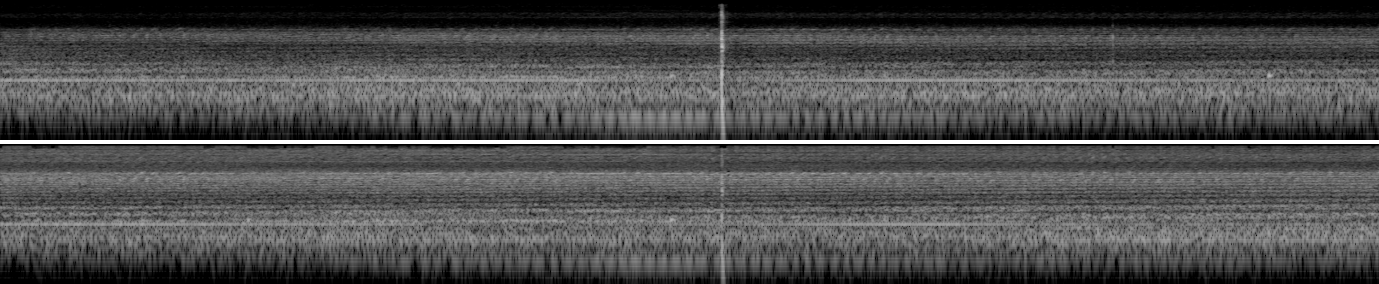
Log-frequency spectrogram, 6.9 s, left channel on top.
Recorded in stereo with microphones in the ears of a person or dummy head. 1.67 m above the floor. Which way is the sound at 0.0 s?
70° right (ahead or behind).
